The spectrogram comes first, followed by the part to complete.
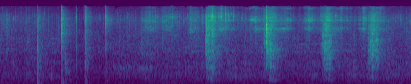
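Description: A few light clicks from a small spice jar, then four short gritty rasps about half a second apart: a hand-held pepper mill being twisted over a pot.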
